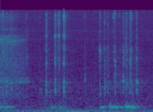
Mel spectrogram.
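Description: Computer keyboard typing: a run of quick, irregular key clicks as a short chat message is typed.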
